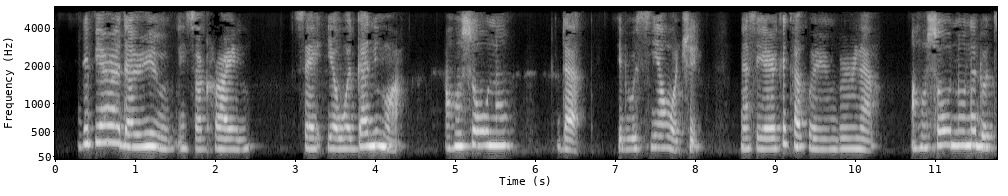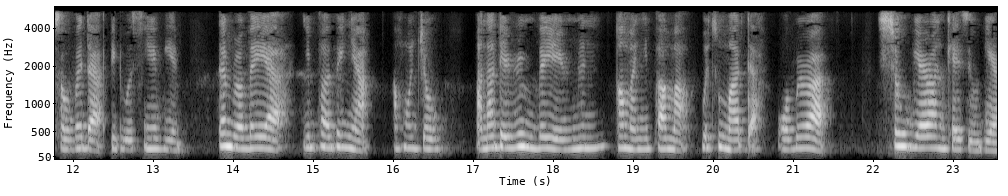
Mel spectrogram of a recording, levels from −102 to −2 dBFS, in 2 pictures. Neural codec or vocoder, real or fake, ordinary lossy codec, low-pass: codec, 16 kHz, 4 kbps, X-Codec, HuBERT features, trained on general audio; fake; MP3, 32 kbps; 5.4 kHz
